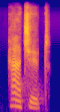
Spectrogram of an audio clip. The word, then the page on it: hatchet: Indian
